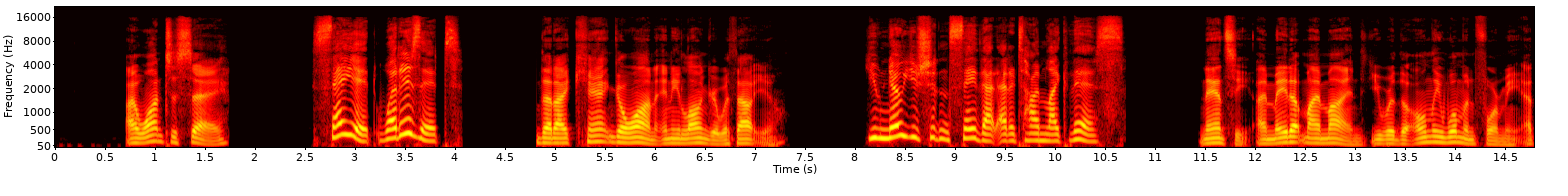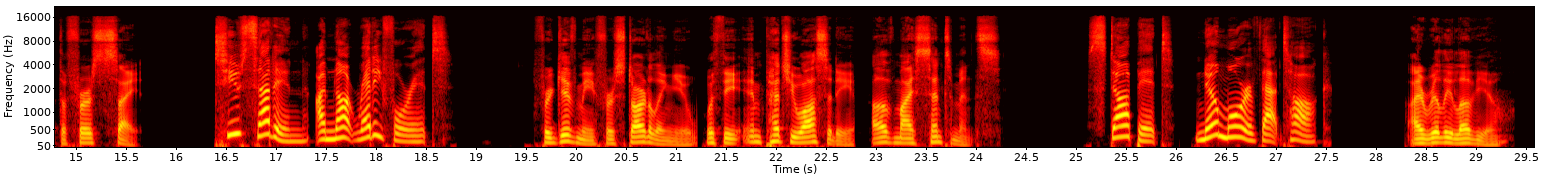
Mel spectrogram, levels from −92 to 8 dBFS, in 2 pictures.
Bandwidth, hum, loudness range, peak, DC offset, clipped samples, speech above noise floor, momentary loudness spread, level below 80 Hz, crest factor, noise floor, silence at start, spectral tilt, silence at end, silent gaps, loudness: 17 kHz; none; 3 LU; -6 dBFS; under 0.1%; under 0.1%; 61 dB; 14 LU; -54 dBFS; 18 dB; -85 dBFS; 0.7 s; -4.5 dB/octave; 0.3 s; 1.74-2.53 s, 4.07-4.79 s, 7.34-8.06 s, 10.71-11.41 s, 15.67-16.37 s, 24.29-25.06 s, 26.03-26.15 s, 27.55-28.27 s; -24 LUFS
